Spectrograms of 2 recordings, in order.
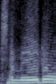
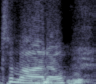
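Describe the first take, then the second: First: Tomato said as "tuh-MAY-toe"; American-style pronunciation. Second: Tomato said as "tuh-MAH-toe"; British-style pronunciation. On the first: Host jokes with guest about variants, tomato as "tuh-MAY-toe". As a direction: say tomato with a long "ay". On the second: Host jokes with guest about variants, tomato as "tuh-MAH-toe". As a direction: say tomato with a broad "ah". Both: Shown as a demonstration. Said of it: "everyone has their own interpret".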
